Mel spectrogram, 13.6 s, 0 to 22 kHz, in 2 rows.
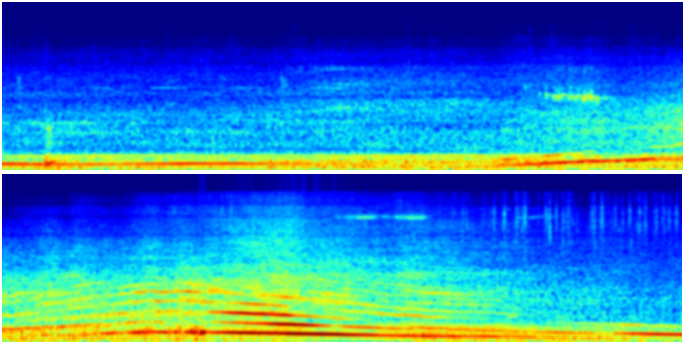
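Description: Ferrari 458 Italia's V8 engine under hard acceleration: a steady note at first, revs climbing from about five seconds in, loudest around ten seconds in as the car goes by, then the pitch falls away and climbs again near the end.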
